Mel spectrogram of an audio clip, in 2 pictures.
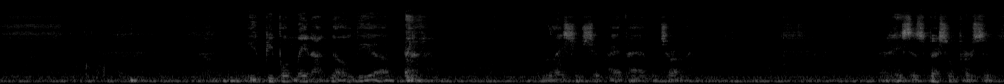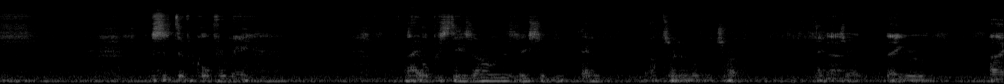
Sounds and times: Speech: 0:02.4 - 0:04.1, 0:05.4 - 0:07.0, 0:08.8 - 0:10.0, 0:11.5 - 0:12.9, 0:14.1 - 0:20.0.

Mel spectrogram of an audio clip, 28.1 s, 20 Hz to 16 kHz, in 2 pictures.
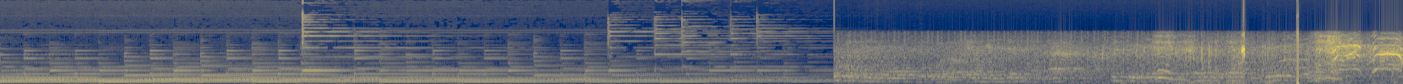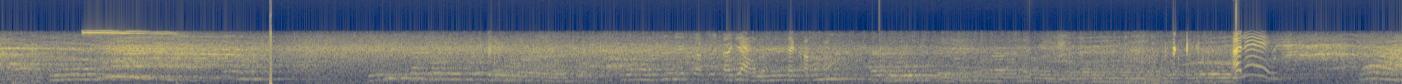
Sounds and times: Speech: 0:08.4 - 0:13.4, 0:17.7 - 0:25.4, 0:26.3 - 0:26.8.

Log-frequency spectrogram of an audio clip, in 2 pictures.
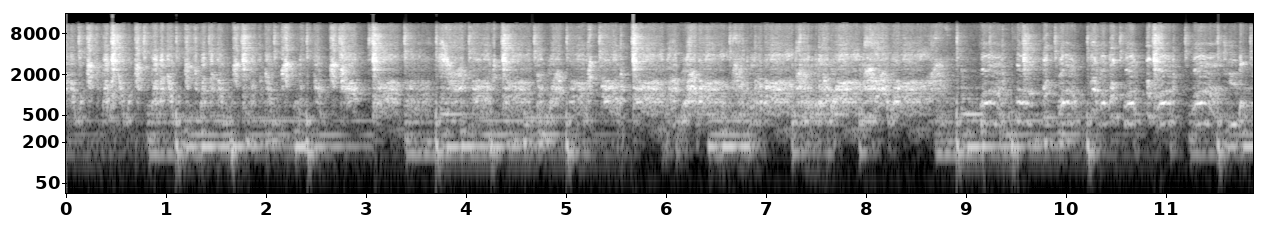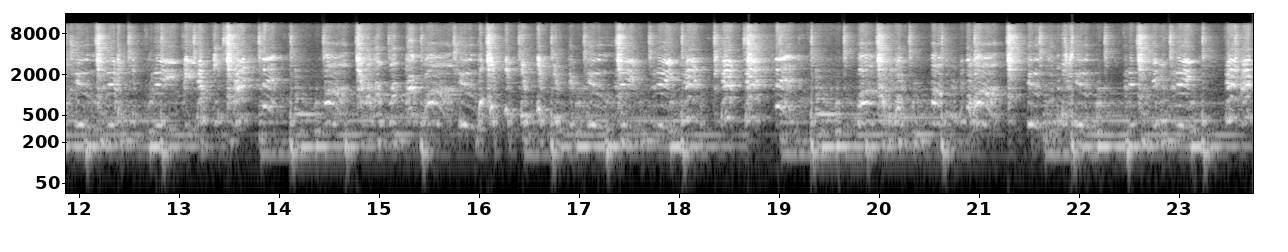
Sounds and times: Hip hop music: 0:00.0 - 0:23.7
Scratching (performance technique): 0:00.0 - 0:23.7.

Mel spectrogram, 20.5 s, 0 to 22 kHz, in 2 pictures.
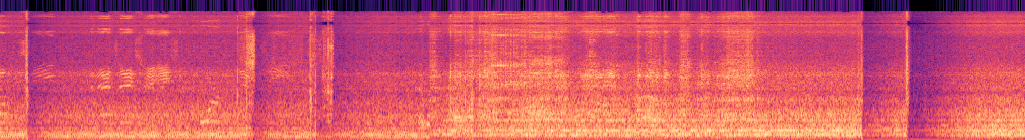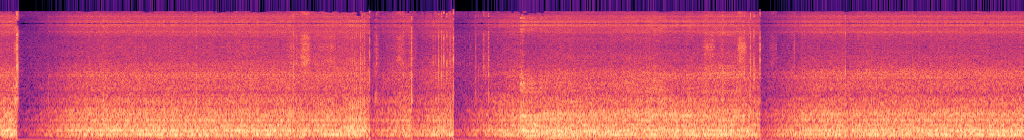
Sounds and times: Wind: 0:00.0 - 0:20.4.

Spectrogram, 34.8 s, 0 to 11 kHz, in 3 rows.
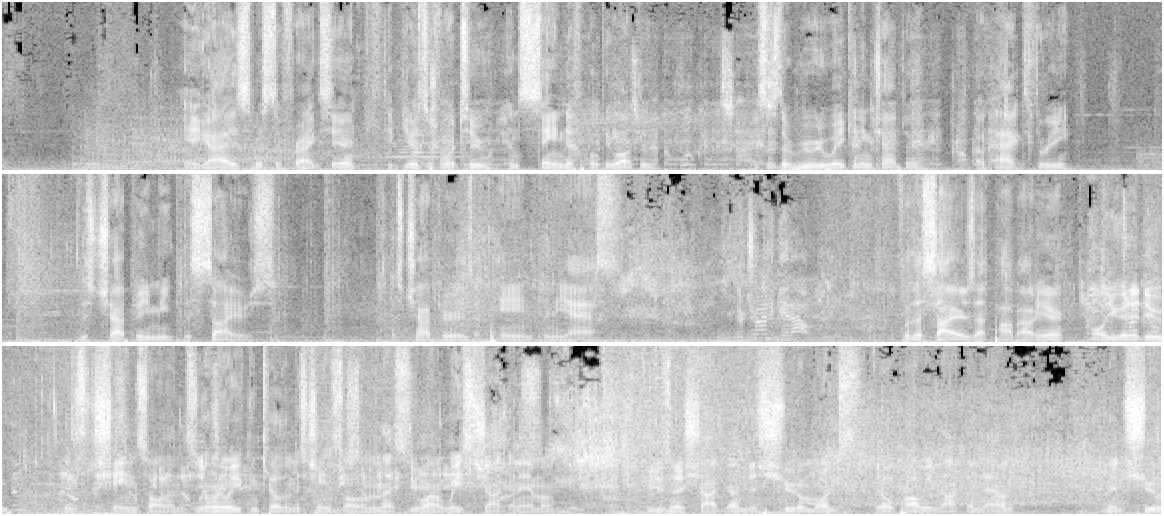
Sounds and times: Speech: 0:01.8 - 0:10.7, 0:12.4 - 0:14.3, 0:15.4 - 0:17.8, 0:20.6 - 0:28.8, 0:29.6 - 0:33.3, 0:34.2 - 0:34.7.

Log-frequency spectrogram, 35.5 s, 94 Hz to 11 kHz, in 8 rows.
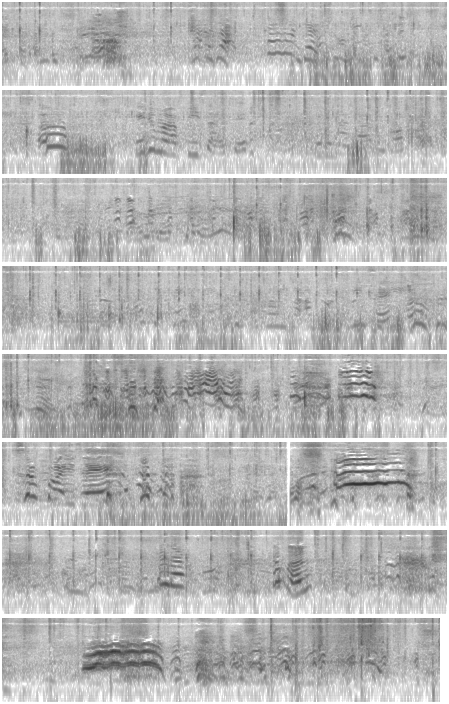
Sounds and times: Horse: 0:00.0 - 0:35.5
Outside, rural or natural: 0:00.0 - 0:35.5.

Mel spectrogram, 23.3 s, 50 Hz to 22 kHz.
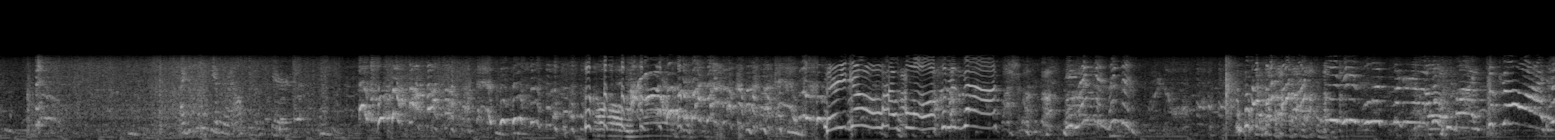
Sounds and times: Giggle: 0:05.4 - 0:12.4, 0:18.0 - 0:20.4.

